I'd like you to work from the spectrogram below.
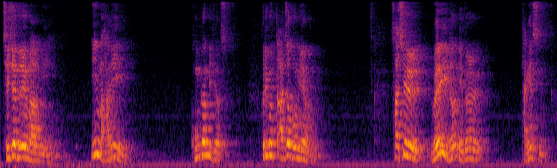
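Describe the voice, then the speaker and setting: A man's voice: sits high, animated, slow, long pauses. A male pastor delivering an earnest sermon, asking rhetorical questions and shifting his emphasis often. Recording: heavy church reverb.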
